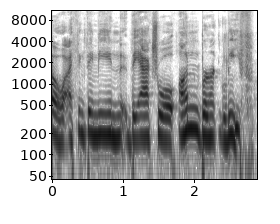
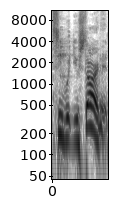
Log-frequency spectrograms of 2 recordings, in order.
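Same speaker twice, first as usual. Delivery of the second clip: plain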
